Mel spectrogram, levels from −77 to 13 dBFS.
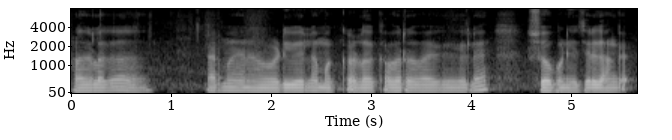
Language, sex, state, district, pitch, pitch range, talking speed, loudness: Tamil, male, Tamil Nadu, Kanyakumari, 110 Hz, 105-115 Hz, 115 wpm, -18 LUFS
